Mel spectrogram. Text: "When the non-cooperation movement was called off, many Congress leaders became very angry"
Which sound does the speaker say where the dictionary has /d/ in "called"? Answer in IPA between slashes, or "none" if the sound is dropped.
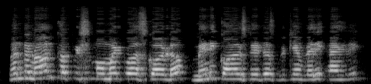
/d/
